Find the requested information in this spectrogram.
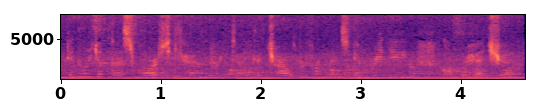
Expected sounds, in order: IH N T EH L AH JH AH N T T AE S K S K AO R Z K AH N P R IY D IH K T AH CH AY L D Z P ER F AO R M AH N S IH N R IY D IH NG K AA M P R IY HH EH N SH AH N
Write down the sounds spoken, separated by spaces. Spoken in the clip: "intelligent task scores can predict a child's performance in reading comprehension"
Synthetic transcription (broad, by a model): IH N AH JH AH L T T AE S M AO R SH K AH N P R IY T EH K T AH CH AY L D P ER F AO R M AH N S IH N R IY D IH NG K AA M P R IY HH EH N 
